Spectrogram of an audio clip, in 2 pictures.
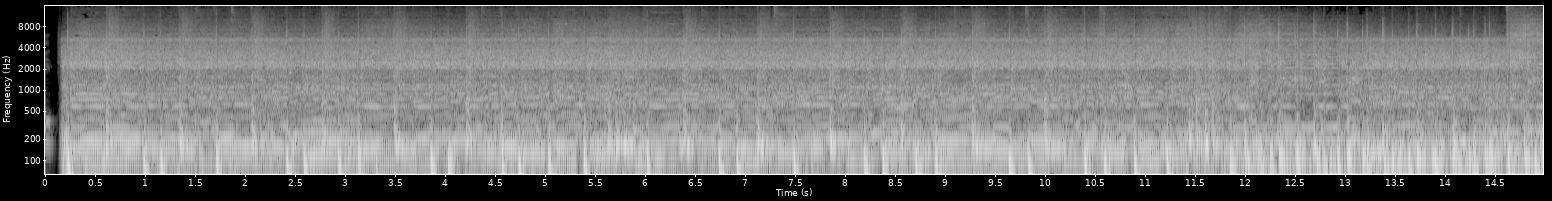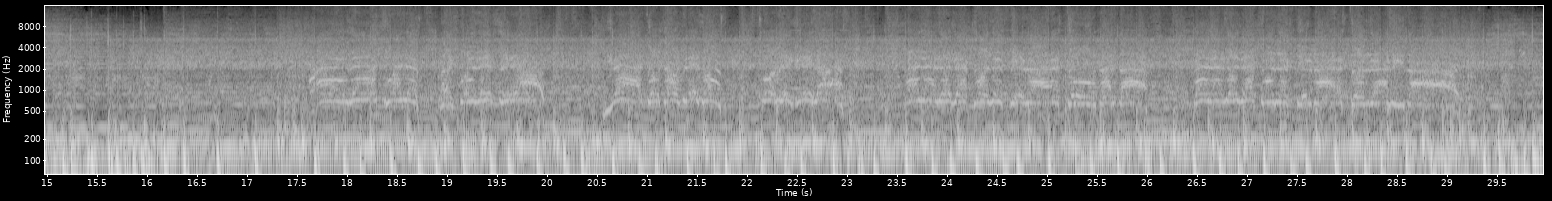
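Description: A loud, dense heavy rock song plays throughout, with shouted vocals over thick distorted guitars and pounding drums at a steady, driving intensity and no talking over it.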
